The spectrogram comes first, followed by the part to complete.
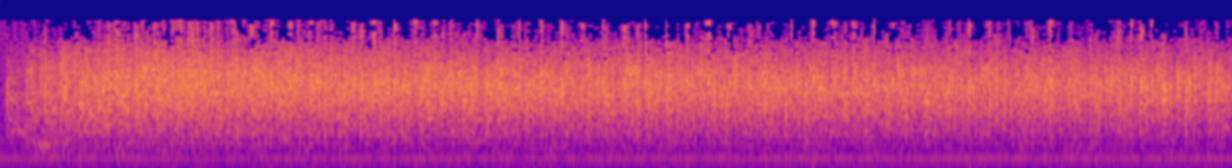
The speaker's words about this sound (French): N'oubliez pas ma bonne main d'applaudissement.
